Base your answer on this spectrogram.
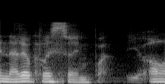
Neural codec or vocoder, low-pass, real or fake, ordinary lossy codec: codec, 16 kHz, 0.8 kbps, ZipCodec; 7.2 kHz; fake; none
